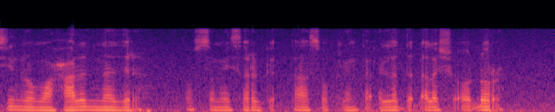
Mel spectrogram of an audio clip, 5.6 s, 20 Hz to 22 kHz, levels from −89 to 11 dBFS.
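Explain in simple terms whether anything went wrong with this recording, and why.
Nothing went wrong here.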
